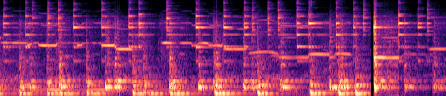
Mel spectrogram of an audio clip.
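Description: Festival hayashi ensemble: shinobue bamboo flutes play a melody over rapid, bright metallic strikes of a small hand gong (atarigane) and beats of a taiko drum.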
